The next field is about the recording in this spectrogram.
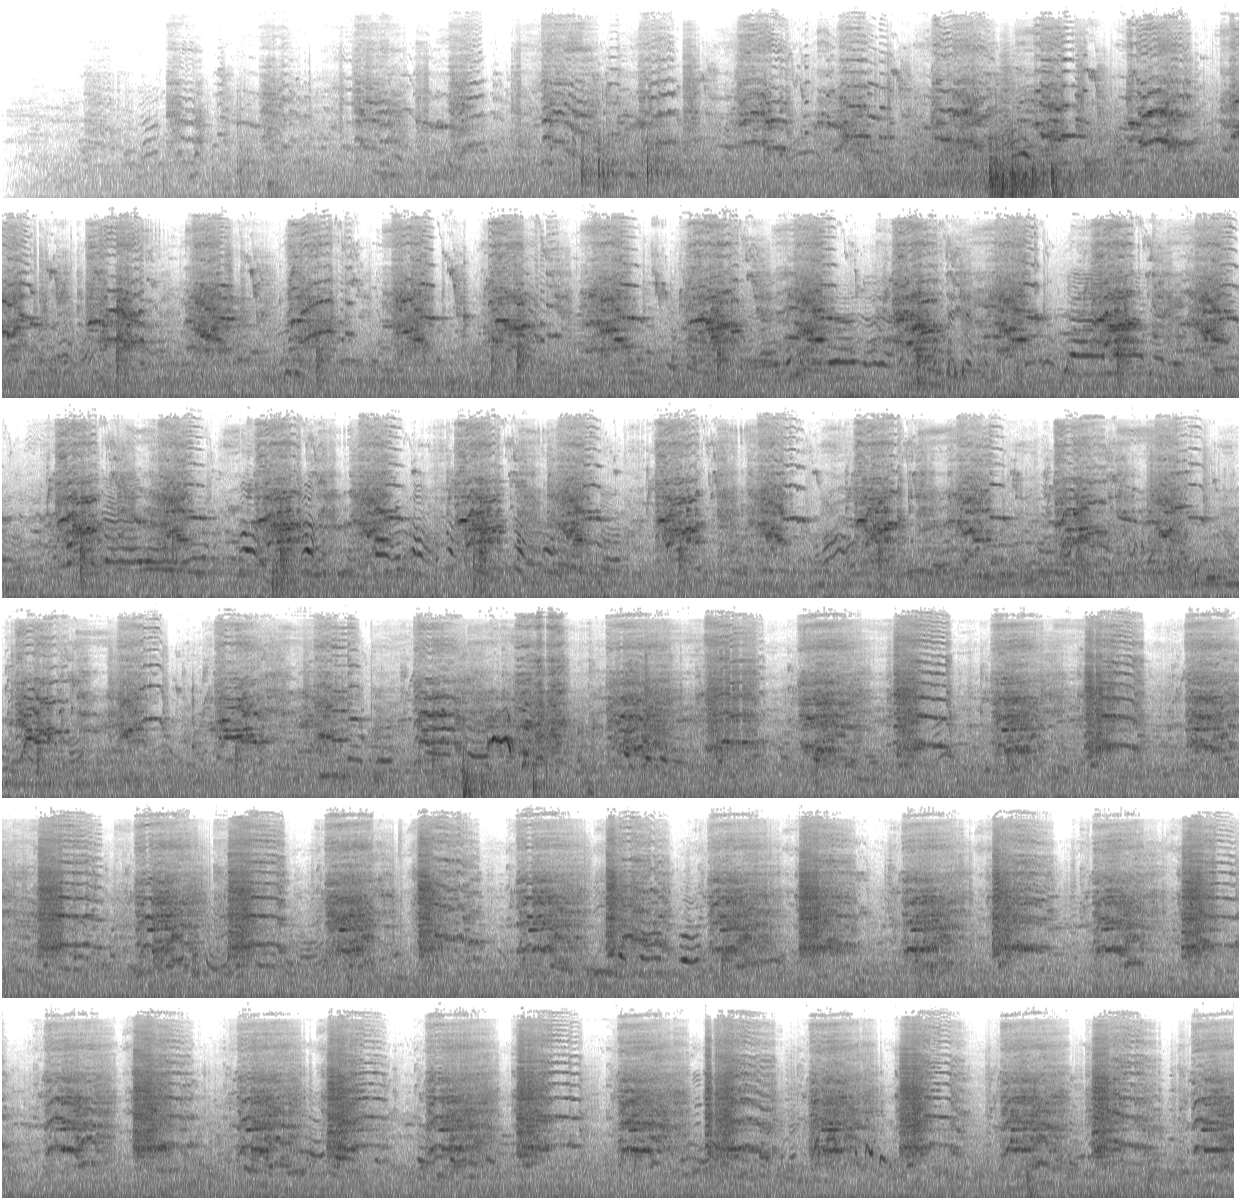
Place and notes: København, Denmark - Funny swings
Nørrebro is a funny disctrict. It's said that Denmark is the happiest country in the world. We can understand this as you can play (and drink and fraternize) at every street corner. Here is the sound of children playing in the swings.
